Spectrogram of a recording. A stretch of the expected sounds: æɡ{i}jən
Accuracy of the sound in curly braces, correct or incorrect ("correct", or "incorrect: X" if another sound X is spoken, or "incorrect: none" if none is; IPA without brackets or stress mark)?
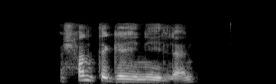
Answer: incorrect: æ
